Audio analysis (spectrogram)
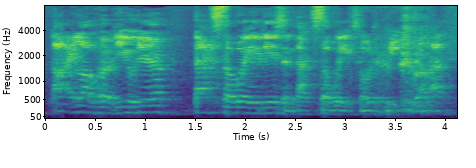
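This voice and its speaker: A man's voice: a little high, expressive, brisk, bright, forceful tone. A man acting a brazen, blustering lover in an old-time radio melodrama, declamatory, recorded far off in a noisy, echoey room. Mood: defiant. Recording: roomy, very noisy, far from mic.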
